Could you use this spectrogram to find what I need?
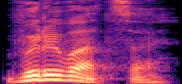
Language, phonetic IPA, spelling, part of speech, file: Russian, [vɨrɨˈvat͡sːə], вырываться, verb, Ru-вырываться.ogg
- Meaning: 1. to break away, to break loose, to escape 2. to escape (words, sound, moan, etc.) 3. passive of вырыва́ть (vyryvátʹ)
